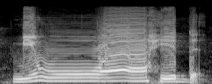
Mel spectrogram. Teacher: Kemudian untuk bacanya nanti dileburkan ya suara nun sukun atau tanwinnya. Suara nun sukun atau tanwinnya itu dileburkan ketika bertemu dengan wawu, mim, nun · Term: idgham bigunah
